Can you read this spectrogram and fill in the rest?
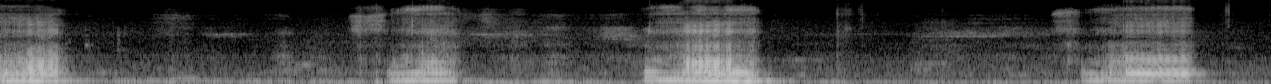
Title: Cute Labrador retriever puppy snoring.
